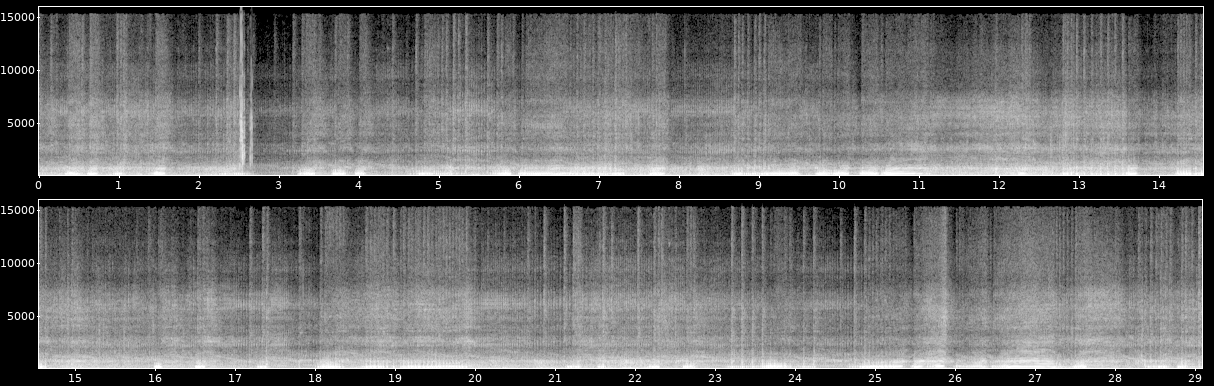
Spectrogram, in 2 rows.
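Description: KTM 250 EXC enduro motorcycle engine revving up and falling back again and again as the bike is ridden over rough trail. The throttle closes briefly about three seconds in, then the bike picks up again.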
